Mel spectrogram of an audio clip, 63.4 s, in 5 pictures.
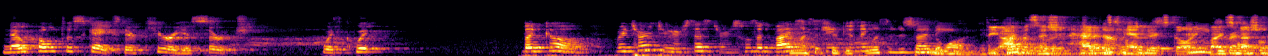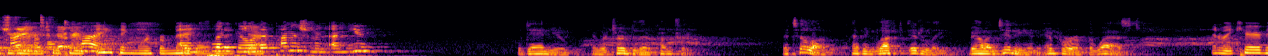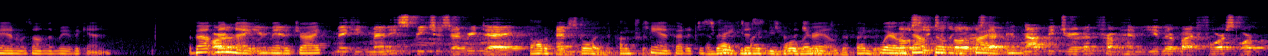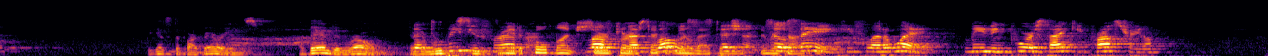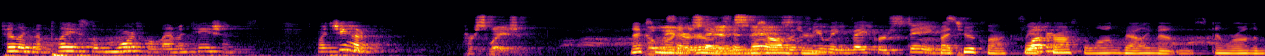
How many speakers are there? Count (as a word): five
